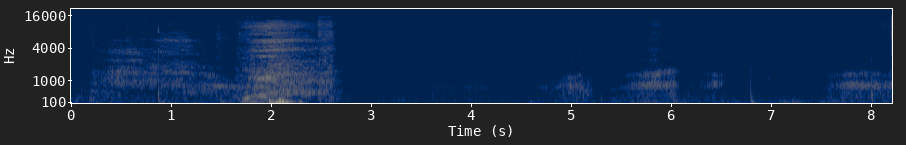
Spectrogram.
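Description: A woman's long, breathy sigh on waking, growing louder and ending abruptly after about two and a half seconds. Then near quiet with a few faint, short calls of distant animals.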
